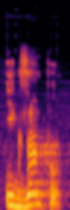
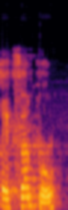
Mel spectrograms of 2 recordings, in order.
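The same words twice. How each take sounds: First: The X is sounded as GZ. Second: The X is sounded as KS. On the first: The speaker calls it right. "the X is usually for the Z sound" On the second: The speaker calls it wrong. "not example, like people pronounce it"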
